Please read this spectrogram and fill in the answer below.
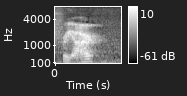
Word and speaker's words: Friar: CFO of Square, Sarah Friar, or Fryer. So I think it's pronounced Fryer.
